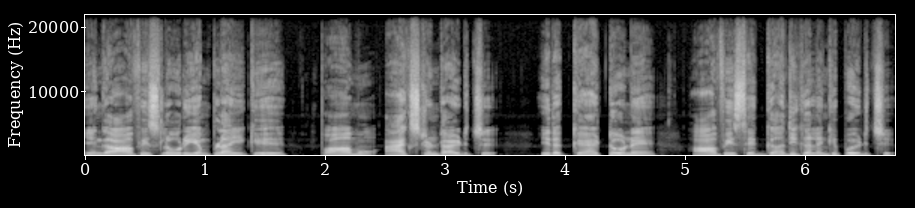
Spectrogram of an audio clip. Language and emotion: Tamil, sad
